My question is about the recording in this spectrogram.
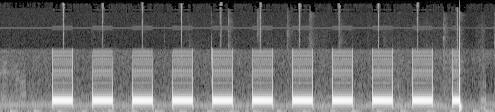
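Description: A telephone busy tone sounds after the other caller hangs up: about ten steady, mid-pitched beeps in an even rhythm, with no talk, ending with a brief click.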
